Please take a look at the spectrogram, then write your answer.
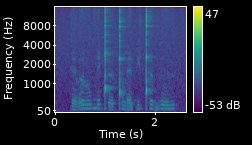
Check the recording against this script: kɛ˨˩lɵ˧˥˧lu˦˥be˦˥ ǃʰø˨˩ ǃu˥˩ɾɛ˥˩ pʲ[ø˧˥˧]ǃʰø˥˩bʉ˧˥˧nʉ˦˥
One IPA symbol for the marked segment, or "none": ø˧˥˧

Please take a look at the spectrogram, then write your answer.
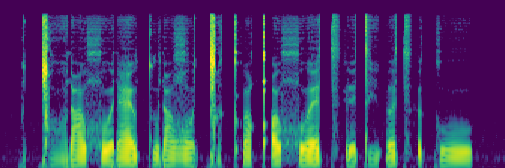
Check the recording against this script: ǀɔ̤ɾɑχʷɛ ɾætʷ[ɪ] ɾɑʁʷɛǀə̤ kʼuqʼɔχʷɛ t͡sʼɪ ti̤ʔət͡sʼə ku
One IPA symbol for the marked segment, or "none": i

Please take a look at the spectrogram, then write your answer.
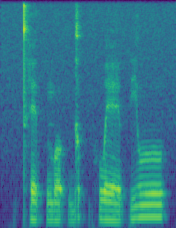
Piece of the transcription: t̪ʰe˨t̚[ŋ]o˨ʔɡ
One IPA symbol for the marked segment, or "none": m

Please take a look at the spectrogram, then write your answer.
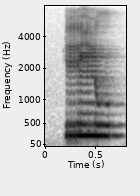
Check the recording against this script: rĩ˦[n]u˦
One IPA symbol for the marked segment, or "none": n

